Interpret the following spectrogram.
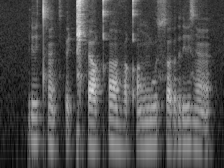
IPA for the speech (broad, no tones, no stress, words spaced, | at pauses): ɾitʰæ̃ t͡sʼeǁʰæ qʰæ̃ɦæqʼũ ŋ͡mu sɒrizæ̃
